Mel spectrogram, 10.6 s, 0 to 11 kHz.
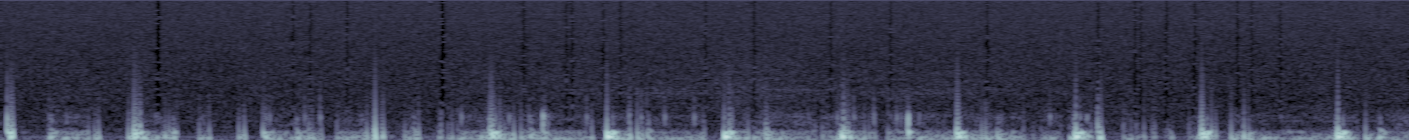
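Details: Normal heartbeat recorded through a homemade electronic stethoscope, an analogue stethoscope with a lavalier mic in the tubing, diaphragm on own chest over heart: steady low thumps at about 68 a minute, faint electrical hum.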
